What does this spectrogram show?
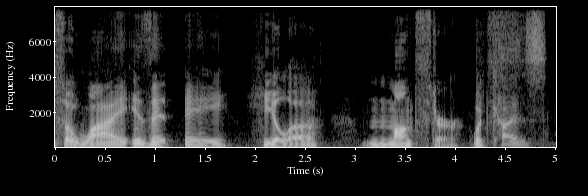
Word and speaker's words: Gila: This is the Gila monster. I'm joking. It's the Gila monster. Little me would be upset, but yes, it's pronounced Gila monster.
